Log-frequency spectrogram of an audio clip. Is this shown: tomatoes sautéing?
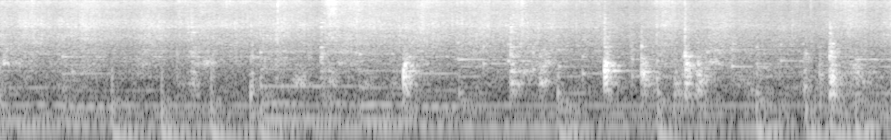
yes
